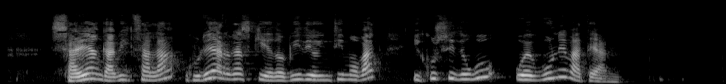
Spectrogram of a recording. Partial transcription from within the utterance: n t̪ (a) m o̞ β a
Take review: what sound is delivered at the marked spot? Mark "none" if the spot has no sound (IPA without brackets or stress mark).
i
